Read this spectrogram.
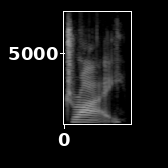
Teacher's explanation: the vowel in dry is I. So you need to start low and move your tongue high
